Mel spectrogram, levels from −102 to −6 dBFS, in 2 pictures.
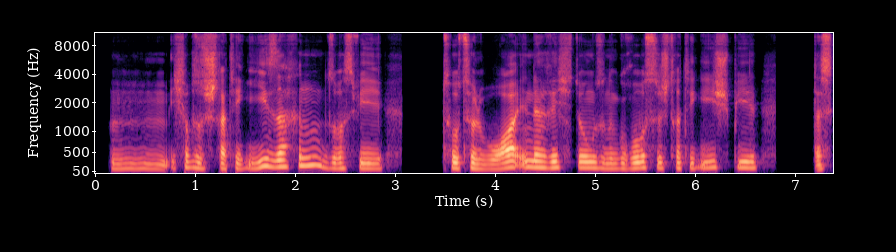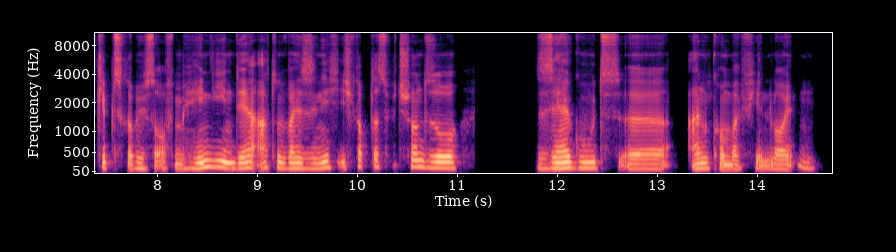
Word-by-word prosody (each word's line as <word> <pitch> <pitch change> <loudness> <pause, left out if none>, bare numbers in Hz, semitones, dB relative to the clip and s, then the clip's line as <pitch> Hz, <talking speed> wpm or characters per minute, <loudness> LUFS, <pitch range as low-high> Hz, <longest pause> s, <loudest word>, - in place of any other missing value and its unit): Hm, 115 -2 -9
ich - - -7
glaube, 145 -2 -4
so 130 - -1
Strategiesachen, 160 - 0
so 125 -1 -3
was 125 +1 -5
wie 120 -1 -3 0.6
Total 125 -1 +1
War 110 +7 +6
in 150 - 0
der 145 -2 +4
Richtung, 140 -1 +1
so 130 - -7
'ne 120 0 -4
große 130 +2 0
Strategiespiel. 135 +2 -3 0.5
Das - - -1
gibt's, - - -1
glaube 105 +5 -2
ich, 120 - -3
so - - -1
aufm 110 - -5
Handy 130 +6 +2
in 130 -2 +5
der 125 +3 +3
Art 135 +4 -2
und 130 -2 0
Weise 125 -1 +1
nicht. 140 +4 0
Ich - - -6
glaube, 165 - -4
das 155 - -4
würd 190 - -11
schon 155 -2 +1
so 135 -1 +5 0.8
sehr 130 +3 +5
gut, 135 0 -1
äh, 115 0 0 0.2
ankommen 120 -3 0
bei 105 - -2
vielen - - -5
Leuten. 125 - -3
130 Hz, 175 wpm, -25 LUFS, 120-140 Hz, 0.8 s, War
